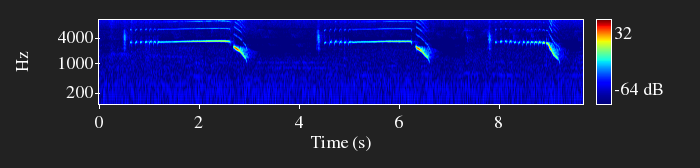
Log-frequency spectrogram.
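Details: Bar-winged prinia song, loud and sharp-voiced: a quickening series of short notes swells into a long high whistle that ends in a steep downward sweep. The phrase repeats three times with clean silent gaps.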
